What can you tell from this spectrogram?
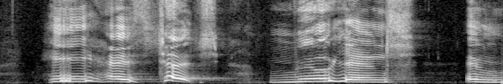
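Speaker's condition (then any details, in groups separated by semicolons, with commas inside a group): Cerebral palsy; from birth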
